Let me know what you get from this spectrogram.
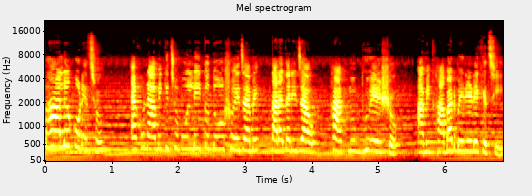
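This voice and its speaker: Woman voicing a high-pitched, nagging cartoon wife. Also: fairly even intonation, fast, music in the background, natural voice. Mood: exasperated. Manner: scolding, exasperated. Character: nagging, disdainful village wife waiting on her husband. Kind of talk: cartoon folk-tale dialogue acting.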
